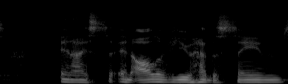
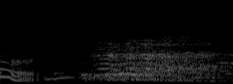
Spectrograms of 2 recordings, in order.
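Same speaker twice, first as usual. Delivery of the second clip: laugh; 6 dB quieter than usual. Real, not acted. Laughing at son's sweetness.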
